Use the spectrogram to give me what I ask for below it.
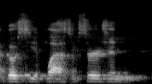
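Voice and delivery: ordinary talk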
